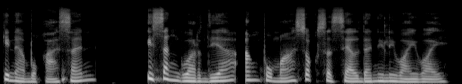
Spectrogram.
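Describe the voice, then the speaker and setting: Low-pitched Filipino woman narrating dramatically. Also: animated, moderate pace, mellow, no room sound, clean studio sound. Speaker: story narrator. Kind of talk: dramatic scripted story narration.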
